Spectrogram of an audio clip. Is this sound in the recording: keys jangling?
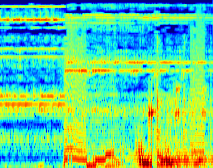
no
